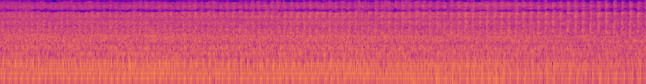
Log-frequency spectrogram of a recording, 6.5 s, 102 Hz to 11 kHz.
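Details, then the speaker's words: Craftsman 6.75 HP self-propelled lawn mower, primed about 10 times, gas and oil checked, before carburetor work: small single runs with a lumpy, uneven, wavering beat, struggling and unstable; carburetor suspected. "It kind of runs runs like Will maybe start, maybe won't."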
